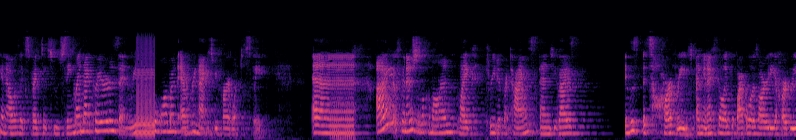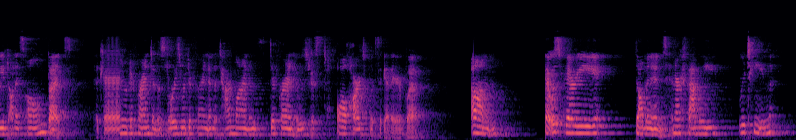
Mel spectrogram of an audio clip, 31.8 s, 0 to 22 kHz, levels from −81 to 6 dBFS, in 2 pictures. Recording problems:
garbled, watery; badly; nothing above 7.5 kHz
room echo; slight; dies away in 0.9 s
off-mic speech; somewhat distant
abrupt cut into speech; at the start
audio freezing; at 2.5 s, at 6.5 s and at 18 s

